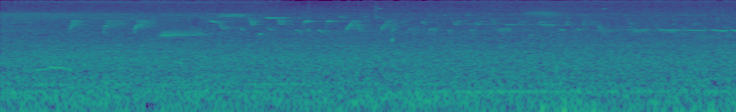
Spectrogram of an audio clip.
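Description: Faint outdoor ambience: a steady background hiss with several small birds chirping and calling in short, high notes.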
